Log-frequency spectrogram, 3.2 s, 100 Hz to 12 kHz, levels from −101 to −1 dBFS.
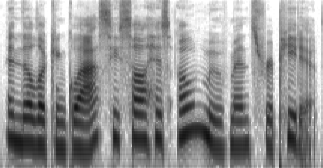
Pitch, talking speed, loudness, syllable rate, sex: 220 Hz, 185 wpm, -18 LUFS, 4.9 syllables/s, female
